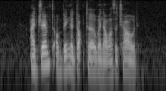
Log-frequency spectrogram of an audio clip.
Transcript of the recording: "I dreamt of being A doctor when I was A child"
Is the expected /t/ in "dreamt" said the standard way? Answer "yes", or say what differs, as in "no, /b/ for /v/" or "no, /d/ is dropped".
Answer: yes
